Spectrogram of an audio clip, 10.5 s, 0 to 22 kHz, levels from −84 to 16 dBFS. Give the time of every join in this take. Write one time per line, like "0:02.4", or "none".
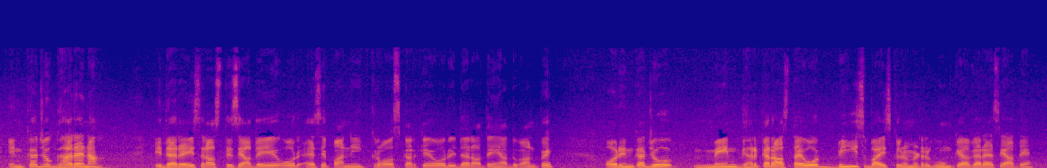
none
